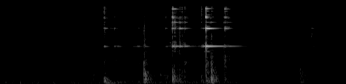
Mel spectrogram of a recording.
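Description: A small metal object clinks against a glass.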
